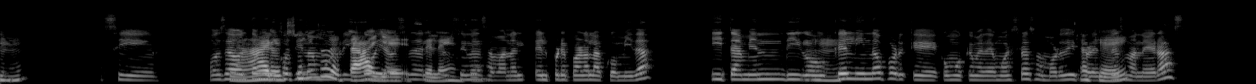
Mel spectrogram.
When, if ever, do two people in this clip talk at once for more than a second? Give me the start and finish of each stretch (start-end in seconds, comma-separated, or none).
2.3-4.8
